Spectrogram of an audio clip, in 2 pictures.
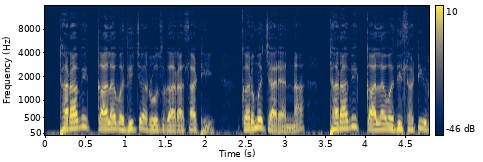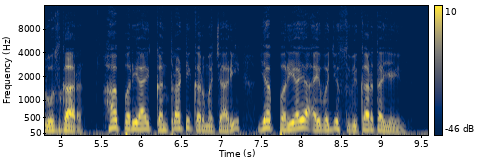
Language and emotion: Marathi, neutral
